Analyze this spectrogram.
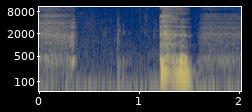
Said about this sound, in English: That's my daughter sneezing.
